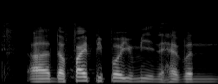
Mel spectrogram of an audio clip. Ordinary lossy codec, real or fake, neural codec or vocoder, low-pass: none; real; none; 7.2 kHz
